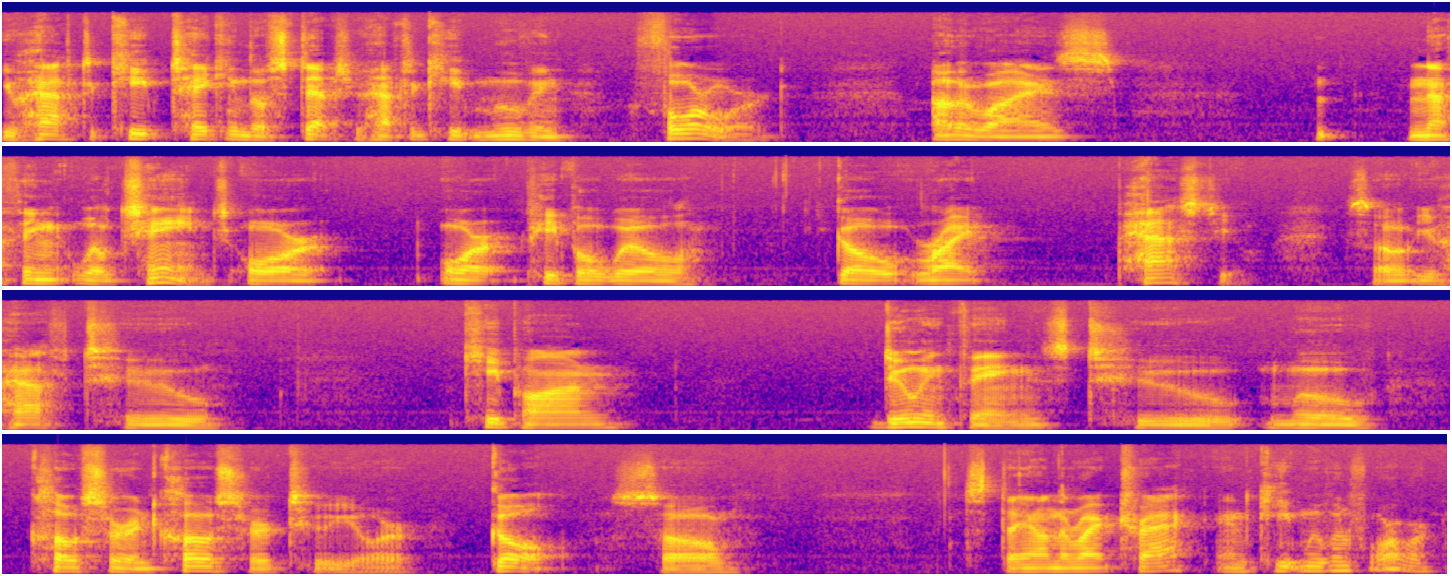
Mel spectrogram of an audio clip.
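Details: Adult man who stutters; a repeated word and long silent gaps that may be blocks; stuttering.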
